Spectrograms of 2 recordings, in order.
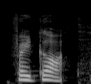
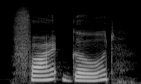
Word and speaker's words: forgot: Number one, forgot. It's not forgot, it's forgot. Forgot, not forgot.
